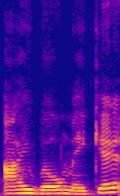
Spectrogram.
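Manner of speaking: ordinary talk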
